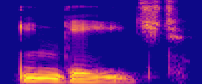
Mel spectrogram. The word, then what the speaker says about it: engaged: engaged to be married the AG makes a long a sound engaged let's practice are they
